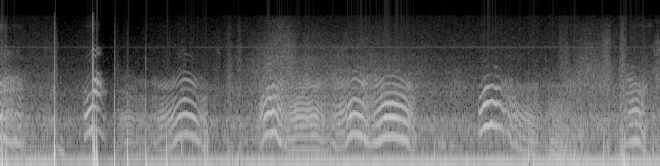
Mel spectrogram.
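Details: Newborn English bulldog puppies from a litter of four, three surviving, give high, arched, harmonic squeals and whines in quick irregular bursts, mixed with sharp clicks and a steady low electrical hum.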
